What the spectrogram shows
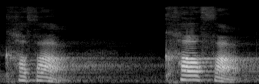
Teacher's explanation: ख गले से आना चाहिए, दांत से नहीं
